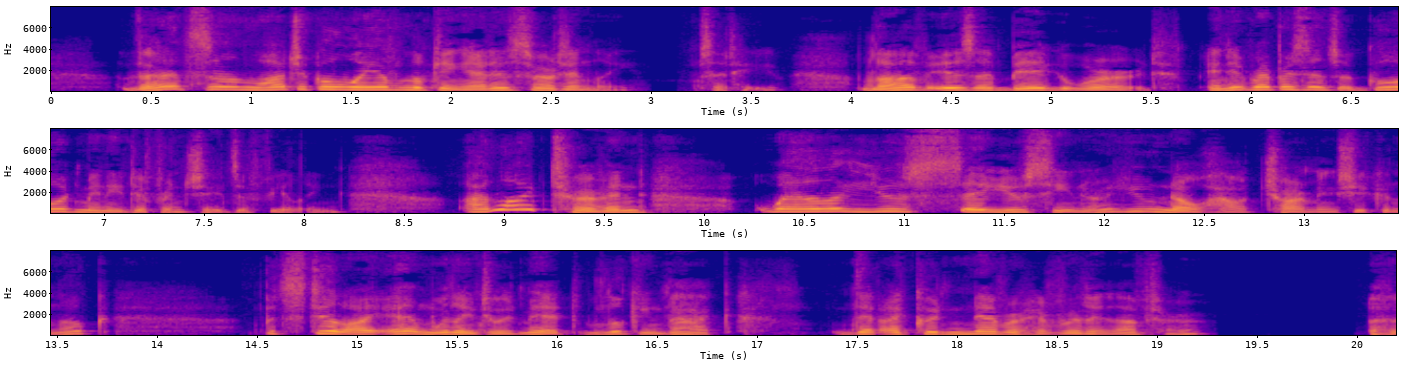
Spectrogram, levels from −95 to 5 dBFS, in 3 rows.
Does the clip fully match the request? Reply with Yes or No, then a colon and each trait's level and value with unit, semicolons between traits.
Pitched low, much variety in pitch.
No: medium, 180 Hz; wide, 7.9 semitones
